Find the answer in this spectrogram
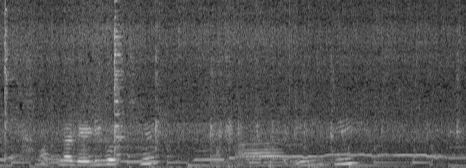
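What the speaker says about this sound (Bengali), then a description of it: "তো চলো পুরিটা ভাজি" Puris (luchi) frying in hot oil, a steady bubbling sizzle with stirring under a background of music and a brief spoken word.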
